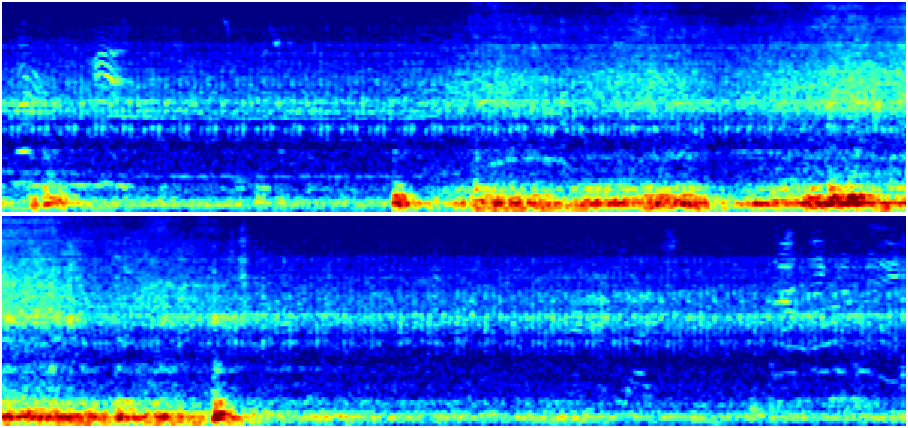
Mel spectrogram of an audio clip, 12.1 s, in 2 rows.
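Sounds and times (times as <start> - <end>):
car engine revving under load: 0.0 - 12.0.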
